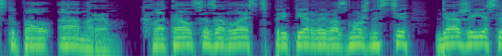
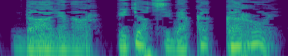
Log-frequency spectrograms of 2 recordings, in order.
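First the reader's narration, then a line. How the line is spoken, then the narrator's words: Nearly silent muttering. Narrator (Russian): пробурчал он почти беззвучно, так тихо, чтобы лишь Сил услышала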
